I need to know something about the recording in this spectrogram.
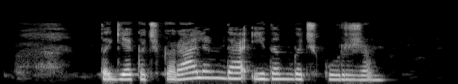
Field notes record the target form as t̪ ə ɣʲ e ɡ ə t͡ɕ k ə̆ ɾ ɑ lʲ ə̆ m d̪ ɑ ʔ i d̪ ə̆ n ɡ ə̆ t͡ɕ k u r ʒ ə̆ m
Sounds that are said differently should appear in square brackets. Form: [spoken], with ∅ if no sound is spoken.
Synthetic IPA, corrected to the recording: t̪ ə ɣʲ e [k] ə t͡ɕ k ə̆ ɾ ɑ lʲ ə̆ m d̪ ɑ ʔ i d̪ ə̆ [m] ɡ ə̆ t͡ɕ k u r ʒ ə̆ m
